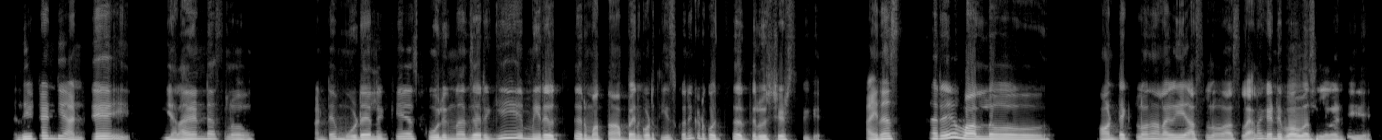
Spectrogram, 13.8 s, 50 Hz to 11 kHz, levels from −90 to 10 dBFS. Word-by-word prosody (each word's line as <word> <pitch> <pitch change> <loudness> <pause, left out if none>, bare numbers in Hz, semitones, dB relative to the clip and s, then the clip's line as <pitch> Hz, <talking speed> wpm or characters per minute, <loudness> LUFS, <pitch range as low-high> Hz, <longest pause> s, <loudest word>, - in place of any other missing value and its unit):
అదేటండి? 195 +6 0
అంటే 135 +9 -1 0.7
ఎలాగండి 175 +7 +1
అసలు? 170 -2 -5 0.8
అంటే 130 +9 -6
మూడేళ్లకే 165 +5 0 0.2
స్కూలింగ్‌లో 160 +1 0
జరిగి 160 +8 +1 0.3
మీరొచ్చేసారు 155 +1 +1
మొత్తం 125 +4 -2
ఆ - - +3
అబ్బాయిని 135 +4 0
కూడా 155 +1 -1
తీసుకొని 150 +7 -5
ఇక్కడికొచిసారు 160 - -1
తెలుగు 135 +1 +3
స్టేట్స్‌కి. 125 -8 -4 0.5
అయినా 170 +9 +4 0.4
సరే 210 +3 +4 0.2
వాళ్ళు 180 -3 +5 1.1
కాంటాక్ట్‌లోనే 165 +4 -1
అలాగే 160 -2 +1
అసలు 150 0 -7 0.2
అసలేలాగండి 180 +6 -1
బాబు 140 +1 +6
అసలు 135 -2 -3
ఇలాంటియ్యి. 115 -4 -4
160 Hz, 115 wpm, -21 LUFS, 140-180 Hz, 1.1 s, బాబు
